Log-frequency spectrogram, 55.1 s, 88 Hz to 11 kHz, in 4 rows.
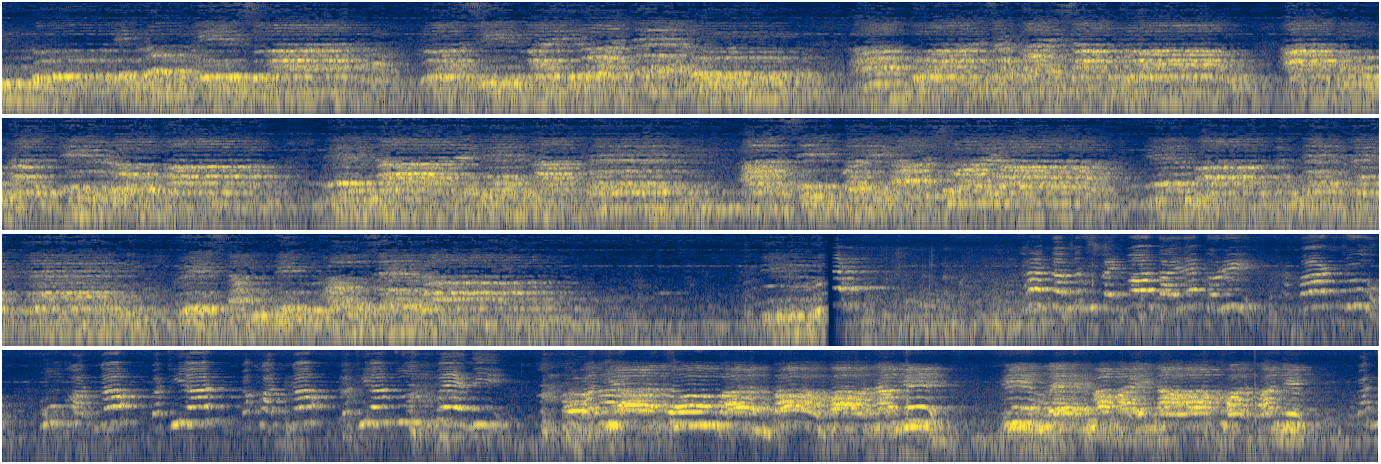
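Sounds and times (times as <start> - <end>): youth choir singing: 0.0 - 34.0, 34.6 - 38.8, 39.8 - 55.0.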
